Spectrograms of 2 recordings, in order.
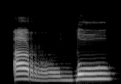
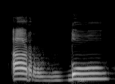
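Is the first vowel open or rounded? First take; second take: open; open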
